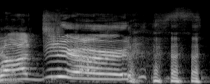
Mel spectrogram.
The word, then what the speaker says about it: Rodgers: Twitter at Steve X Rodgers. Rodgers with a D. I got a TV pilot The called D is silent. Yeah, and the D is not silent. Very loud. Super silent. Very proud. Rodgers.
